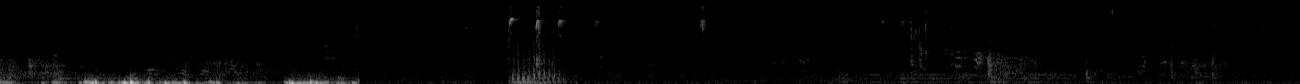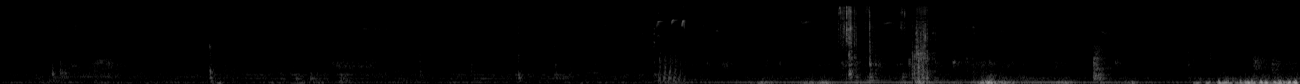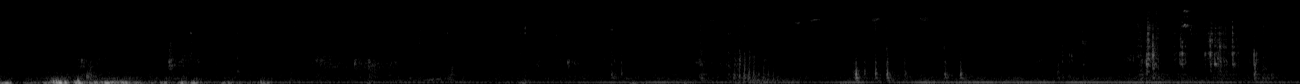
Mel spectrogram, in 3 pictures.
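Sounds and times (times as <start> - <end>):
thin high bird calls: 5.1 - 6.2, 19.5 - 22.7
birds tapping on wooden feeder: 34.4 - 35.9.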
